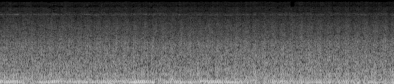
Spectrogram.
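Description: A helicopter in the flight simulator DCS lifts and taxis, giving a loud, steady rotor and engine drone with a low throbbing hum that holds evenly throughout, with no voices.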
